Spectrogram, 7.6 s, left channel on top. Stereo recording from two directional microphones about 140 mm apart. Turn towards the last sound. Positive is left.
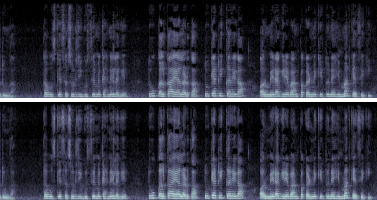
turn(degrees=-35)  # may be behind; listen again after turning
